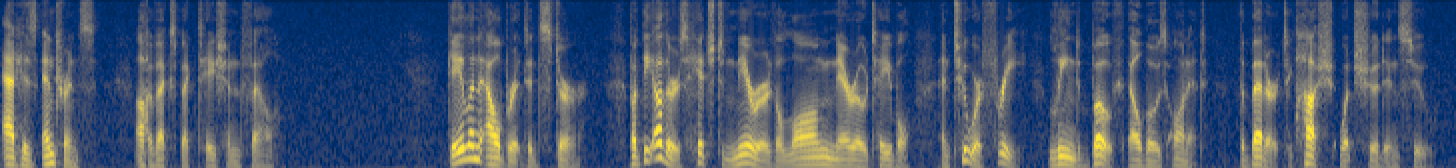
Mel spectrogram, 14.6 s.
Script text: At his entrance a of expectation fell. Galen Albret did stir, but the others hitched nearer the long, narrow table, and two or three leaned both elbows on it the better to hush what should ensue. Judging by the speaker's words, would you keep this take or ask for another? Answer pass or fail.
pass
